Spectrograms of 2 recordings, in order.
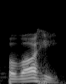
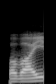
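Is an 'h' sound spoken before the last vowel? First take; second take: yes; no. First: An 'h' sound is heard before the last vowel. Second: No 'h' sound is heard before the last vowel. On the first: The speaker calls it right. "ਹਾਹੇ Bihari ਉਚਾਰਨ ਕਰਨੀ" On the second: The speaker calls it wrong. "ਪਵਾਈ ਨਹੀਂ ਕਹਿ ਦੇਣਾ"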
